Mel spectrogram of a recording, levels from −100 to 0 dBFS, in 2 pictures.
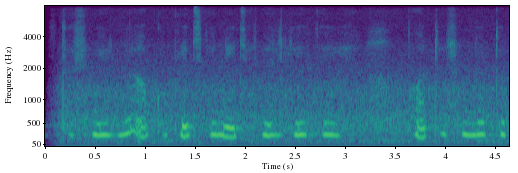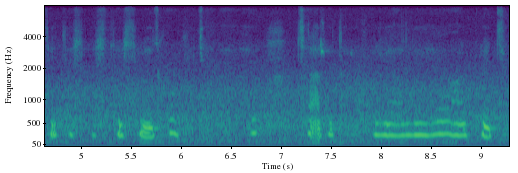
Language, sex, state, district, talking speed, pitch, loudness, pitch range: Hindi, female, Goa, North and South Goa, 65 wpm, 250 Hz, -36 LUFS, 240-260 Hz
